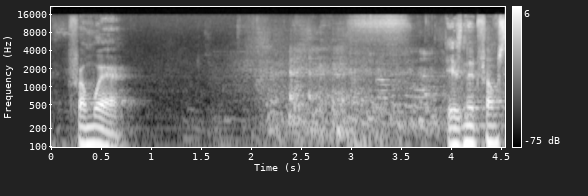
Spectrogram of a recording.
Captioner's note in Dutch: gelach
